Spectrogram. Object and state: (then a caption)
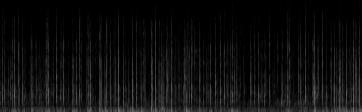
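Cardboard box tapped. Fingertips and nails tap rapidly on a small, hollow, labeled cardboard box. The result is a dense stream of short, dry clicks and hollow knocks, with a steady low hum underneath throughout.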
